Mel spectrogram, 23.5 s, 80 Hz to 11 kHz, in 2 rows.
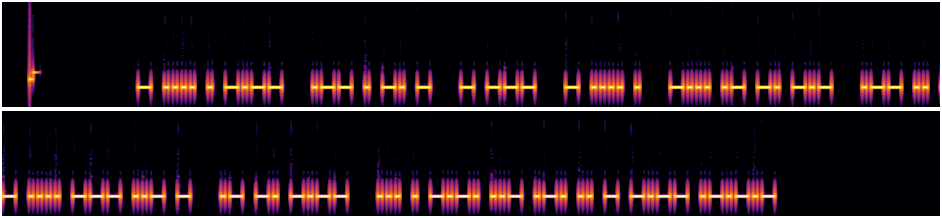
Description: Morse code, heard as a keyed tone, about 21 wpm, 700 Hz. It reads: THEY WENT TO THE BANK WITHOUT ANY SECURITY.
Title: Sentences from Top 1000 Words - Review Part 4 - 22wpm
